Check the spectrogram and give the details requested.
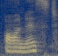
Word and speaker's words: honest: V sound example an honest man edge of the word honest is silent hair the word begins with a vowel sound similarly we write n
